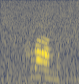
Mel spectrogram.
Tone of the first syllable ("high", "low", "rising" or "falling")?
falling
